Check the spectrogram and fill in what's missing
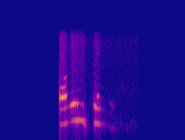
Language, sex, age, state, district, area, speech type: Hindi, female, 60+, Uttar Pradesh, Sitapur, rural, conversation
